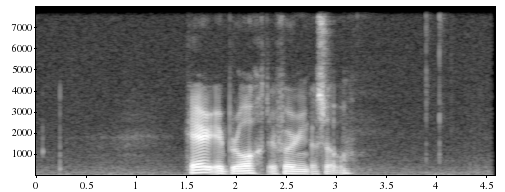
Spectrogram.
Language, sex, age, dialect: Faroese, male, 15-35, Norðurstreymoy/Eysturoy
